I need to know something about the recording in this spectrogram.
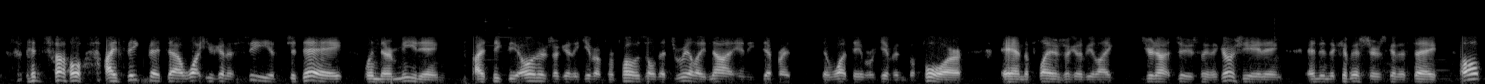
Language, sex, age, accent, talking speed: English, male, 40-59, American, 235 wpm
